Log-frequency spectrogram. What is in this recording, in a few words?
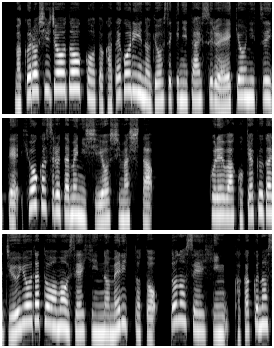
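Japanese, female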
